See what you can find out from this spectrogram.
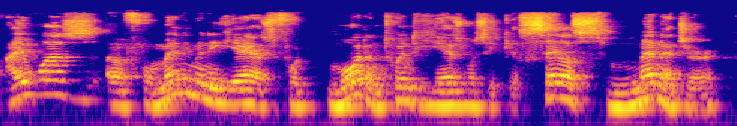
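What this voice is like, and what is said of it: French accent. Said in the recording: “you can hear that on my accent. I am French.”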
